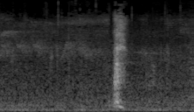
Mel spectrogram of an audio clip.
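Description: A cat at the food tub gives one short, sharp, explosive sound about one and a half seconds in, over quiet outdoor background.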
